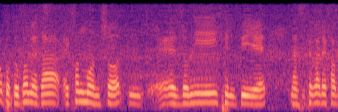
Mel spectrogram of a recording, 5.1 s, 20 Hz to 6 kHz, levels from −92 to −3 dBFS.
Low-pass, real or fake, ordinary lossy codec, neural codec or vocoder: 5.4 kHz; fake; MP3, 32 kbps; codec, 16 kHz in and 24 kHz out, 1 kbps, XY-Tokenizer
